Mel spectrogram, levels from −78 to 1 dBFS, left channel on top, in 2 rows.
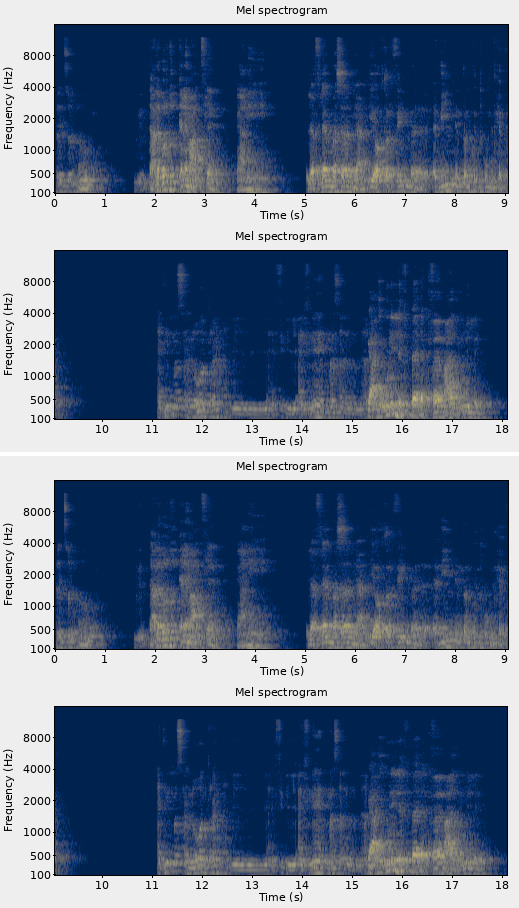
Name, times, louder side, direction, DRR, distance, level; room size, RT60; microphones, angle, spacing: voice 1, 0.0-0.7 1.6-1.9 11.1-15.5, right 2 dB, 25° right, 0 dB, 0.5 m, -37 dB
voice 2, 1.9-3.3 3.6-4.2 5.0-9.1 15.3-17.5, left 2 dB, 50° left, -1 dB, 0.5 m, -29 dB
5.2 x 3.7 x 2.5 m, 1.2 s
head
